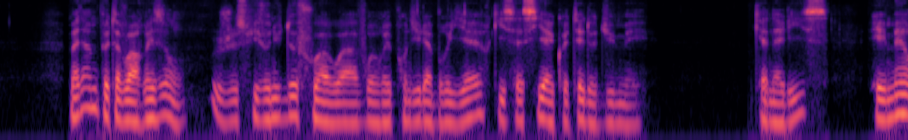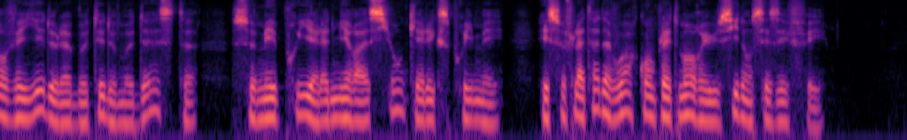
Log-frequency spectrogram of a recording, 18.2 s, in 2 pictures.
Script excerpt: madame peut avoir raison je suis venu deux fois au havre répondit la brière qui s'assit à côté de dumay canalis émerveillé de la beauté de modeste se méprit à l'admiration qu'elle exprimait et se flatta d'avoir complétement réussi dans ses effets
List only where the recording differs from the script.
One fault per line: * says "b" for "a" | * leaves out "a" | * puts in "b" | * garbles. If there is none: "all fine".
all fine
